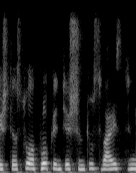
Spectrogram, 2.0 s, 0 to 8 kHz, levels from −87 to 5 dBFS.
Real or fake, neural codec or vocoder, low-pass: fake; autoencoder, 48 kHz, 32 numbers a frame, DAC-VAE, trained on Japanese speech; 7.2 kHz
